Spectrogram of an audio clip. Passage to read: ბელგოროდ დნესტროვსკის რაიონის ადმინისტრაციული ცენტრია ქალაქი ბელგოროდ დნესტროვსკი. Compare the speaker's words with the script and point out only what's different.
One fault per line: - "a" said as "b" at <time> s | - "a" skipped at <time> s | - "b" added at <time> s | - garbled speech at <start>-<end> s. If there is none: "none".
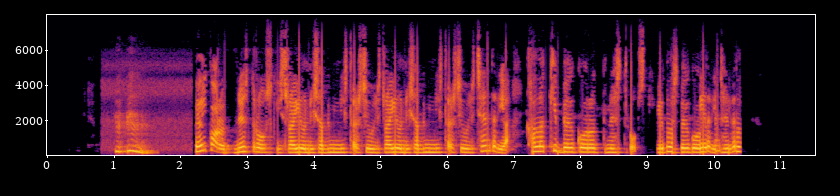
- "რაიონის ადმინისტრაციული" added at 5.1 s
- garbled speech at 9.1-10.4 s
